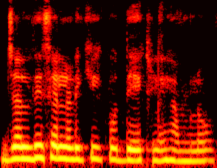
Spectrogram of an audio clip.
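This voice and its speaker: Man voicing a mellow, polite groom's father. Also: fairly high pitch, level tone, moderate pace, lightly acted. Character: polite but impatient visiting father of the groom. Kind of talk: Hindi comedy cartoon dubbing.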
